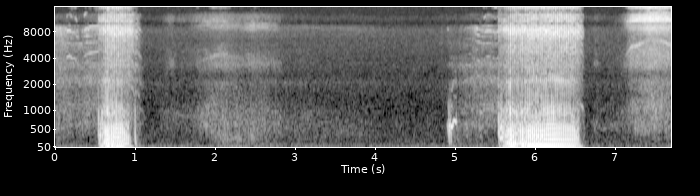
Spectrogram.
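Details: Pug asleep, making two loud, rasping snores: a short one near the start and a longer, roaring one about a second long near the end. Quiet breathing fills the gap between them.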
